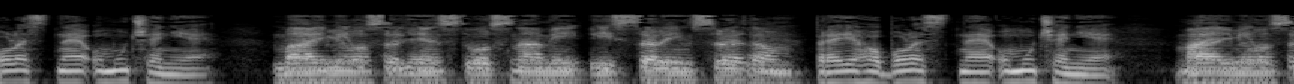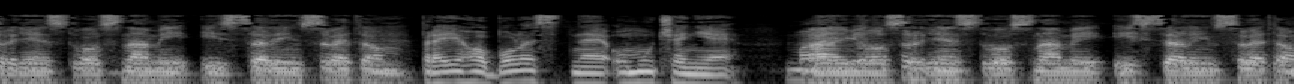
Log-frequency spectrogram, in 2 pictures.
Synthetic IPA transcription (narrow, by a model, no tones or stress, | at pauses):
ɔlɛst̪nɛːʔumut͡ʃɛɲɪɛ | mamilɔsr̩ɟɛnst̪ʋɔznamiist͡sɛliːmsʋɛt̪ɔmpɾɛjɛɦɔbɔlɛst̪nɛːʔumut͡ʃɛɲɪɛ | mamilɔsr̩ɟɛnst̪ʋɔznamiist͡sɛliːmsʋɛt̪ɔmpɾɛjɛɦɔbɔlɛst̪nɛːʔumut͡ʃɛɲɪɛ | amilɔs̩ɟɛnst̪ʋɔznamiist͡sɛliːmsʋɛt̪ɔ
